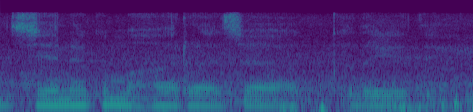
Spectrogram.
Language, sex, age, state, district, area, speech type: Sanskrit, male, 30-45, Kerala, Thiruvananthapuram, urban, spontaneous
